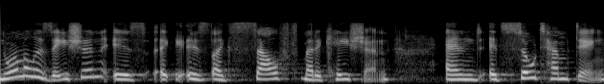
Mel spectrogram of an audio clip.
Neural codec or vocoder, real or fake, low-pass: none; real; 7.2 kHz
